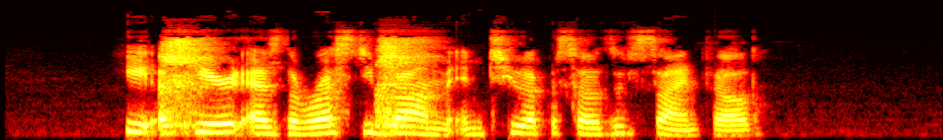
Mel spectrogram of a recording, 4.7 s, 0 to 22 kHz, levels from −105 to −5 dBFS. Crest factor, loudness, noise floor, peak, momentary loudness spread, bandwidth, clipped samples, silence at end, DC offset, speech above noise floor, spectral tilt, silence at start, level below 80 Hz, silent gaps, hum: 16 dB; -16 LUFS; -75 dBFS; 0 dBFS; 10 LU; 9.6 kHz; under 0.1%; 0.95 s; under 0.1%; 59 dB; -3 dB/octave; 0.65 s; -60 dBFS; none; none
